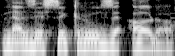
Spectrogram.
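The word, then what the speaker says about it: Narzissenkreuz Ordo: How do you say that? Narcissenkreuz Ordo. Yes, that was it.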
